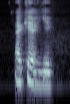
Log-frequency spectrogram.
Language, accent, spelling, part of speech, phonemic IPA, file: French, Canada, acquériez, verb, /a.ke.ʁje/, LL-Q150 (fra)-acquériez.wav
- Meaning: inflection of acquérir: 1. second-person plural imperfect indicative 2. second-person plural present subjunctive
